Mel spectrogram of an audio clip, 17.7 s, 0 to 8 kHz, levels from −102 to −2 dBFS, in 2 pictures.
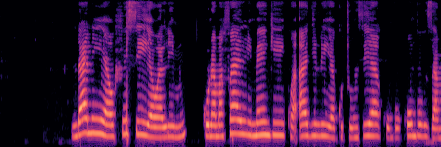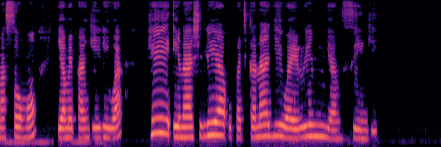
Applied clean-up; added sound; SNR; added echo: none; none; none; none.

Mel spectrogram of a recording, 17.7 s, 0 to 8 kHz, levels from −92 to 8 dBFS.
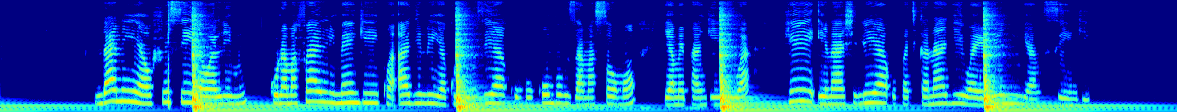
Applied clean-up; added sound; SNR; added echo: none; Bowed string instrument; -1 dB; none.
